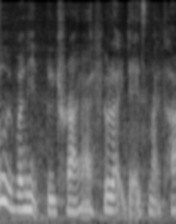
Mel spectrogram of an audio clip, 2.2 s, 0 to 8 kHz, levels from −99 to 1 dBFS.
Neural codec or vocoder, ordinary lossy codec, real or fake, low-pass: codec, 16 kHz, 4 kbps, X-Codec, HuBERT features, trained on LibriSpeech; none; fake; none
